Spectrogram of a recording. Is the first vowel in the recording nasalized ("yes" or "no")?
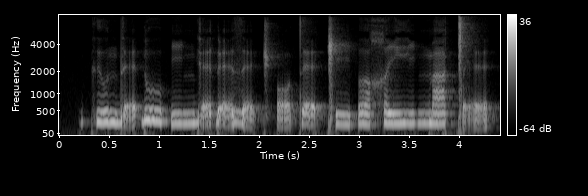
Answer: no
